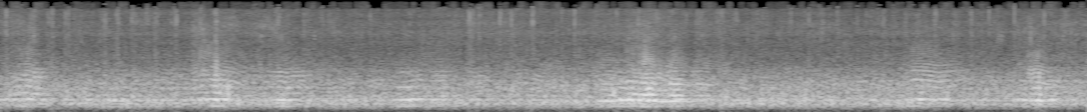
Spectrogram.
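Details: Bees at an apiary, a dense continuous buzzing drone of many insects, swelling and fading in loudness, with individual bees passing closer now and then.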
